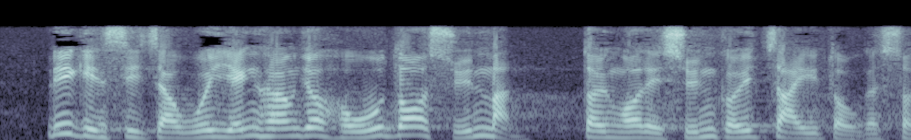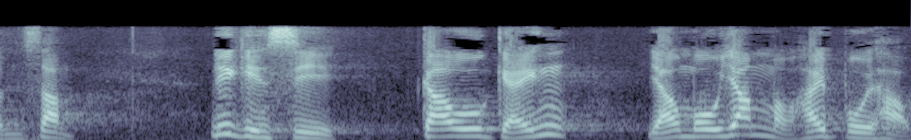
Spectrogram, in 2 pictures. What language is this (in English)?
Cantonese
